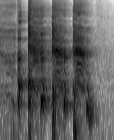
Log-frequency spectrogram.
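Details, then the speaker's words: Adult acting in a comedy skit about being too embarrassed to cough in public: four quick, harsh, dry cough bursts in a run, then claims it's just a tickle in the throat. "No, I'm fine. Sorry, it's just like a tickle in my throat."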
